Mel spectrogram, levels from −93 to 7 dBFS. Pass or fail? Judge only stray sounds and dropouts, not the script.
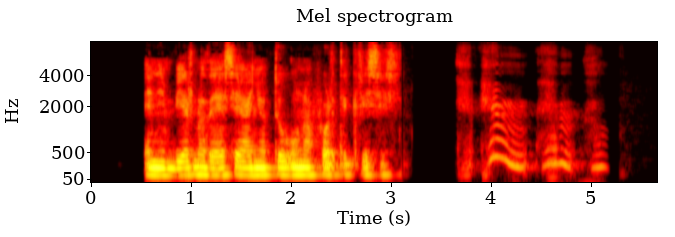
fail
